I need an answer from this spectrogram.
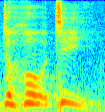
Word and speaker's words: Dehoti: No, darling, I said Dehoti. Watch the T's and pronounce the DH.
